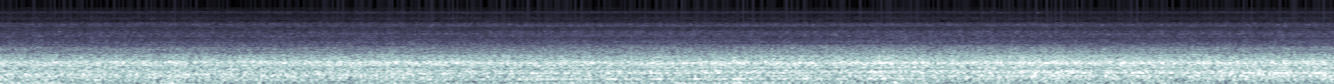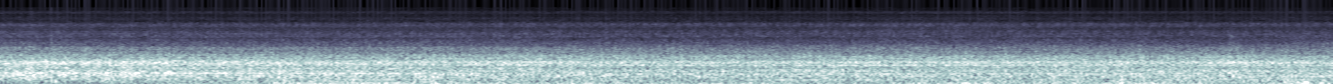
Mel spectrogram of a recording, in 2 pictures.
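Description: Lyric Graffiti e-bike riding at steady speed: a steady rush of wind and tyre noise, with a faint steady whine from the electric motor.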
